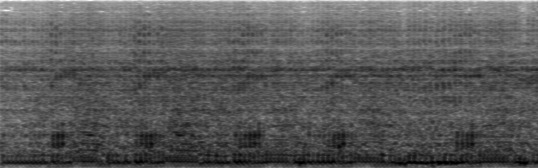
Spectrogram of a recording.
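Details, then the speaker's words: Yamaha Xeon scooter, no smoke but weak power: rough single-cylinder idle with a light tek-tek-tek tick each turn and choppy beat; engine ticking, cause unconfirmed. "motornya itu nggak ngebul yo gak ngebul cuman ada suara tek tek tek terus tenaganya agak jeruk bambu"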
